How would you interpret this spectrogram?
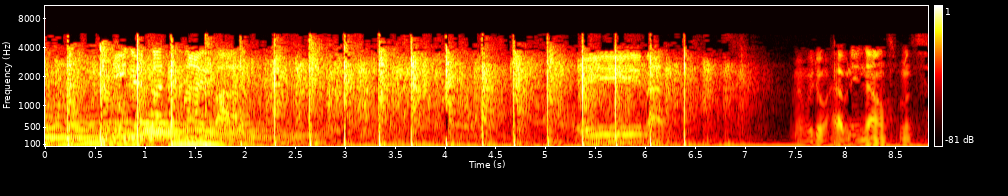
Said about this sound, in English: Give the Lord a round of applause, saints.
